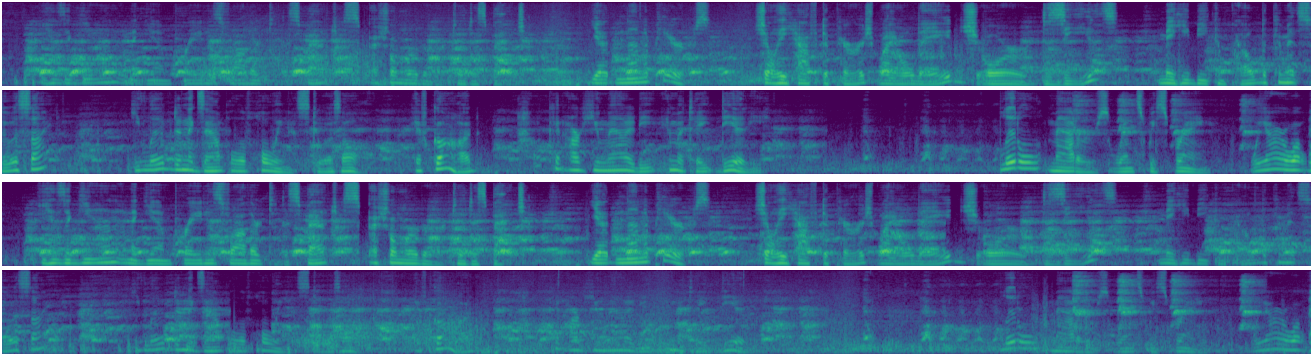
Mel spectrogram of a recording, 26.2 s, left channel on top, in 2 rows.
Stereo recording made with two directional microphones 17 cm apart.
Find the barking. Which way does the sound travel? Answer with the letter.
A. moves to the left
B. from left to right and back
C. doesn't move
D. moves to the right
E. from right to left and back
D.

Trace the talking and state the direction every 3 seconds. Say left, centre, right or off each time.
right, right, centre, left, left, left, left, left, left.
